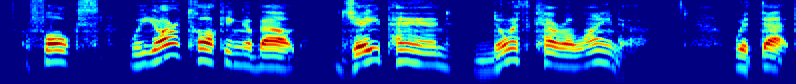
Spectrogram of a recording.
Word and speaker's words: Japan: me say that Japan unlike the country is pronounced Jan how did that name ever come about well the following is a story of not only how jpan got its name but also how it lost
